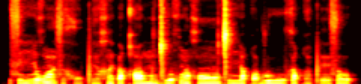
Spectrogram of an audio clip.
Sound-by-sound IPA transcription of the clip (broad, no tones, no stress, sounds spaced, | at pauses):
s iː ʁʷ ə̃ː s ə̤ x ɔ̤ pʼ e̤ χ ĩ ʔ ɨ qʰ ɤ m ə̃ ɡ͡ǀ u χʷ ə̃ː χ ɔ̃ː ǀ iː qʷ ə̰ ɡ l uː x ɨ qʷ i̤ pʼ ḛ s ɤ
